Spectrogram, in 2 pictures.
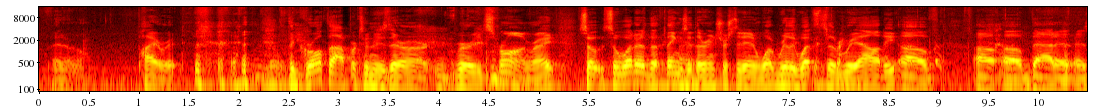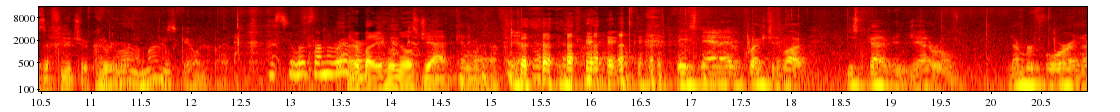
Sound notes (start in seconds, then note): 15.4 group laughing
